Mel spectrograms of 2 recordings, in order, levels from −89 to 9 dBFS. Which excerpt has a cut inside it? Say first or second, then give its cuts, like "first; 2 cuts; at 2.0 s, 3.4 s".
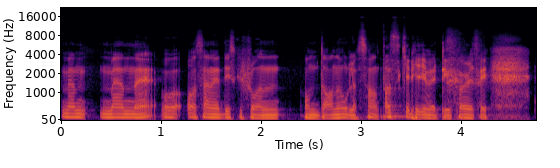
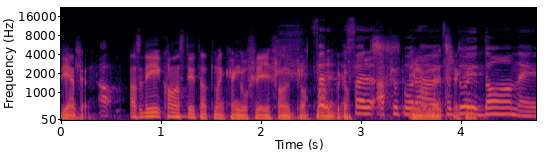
first; 2 cuts; at 0.9 s, 3.2 s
